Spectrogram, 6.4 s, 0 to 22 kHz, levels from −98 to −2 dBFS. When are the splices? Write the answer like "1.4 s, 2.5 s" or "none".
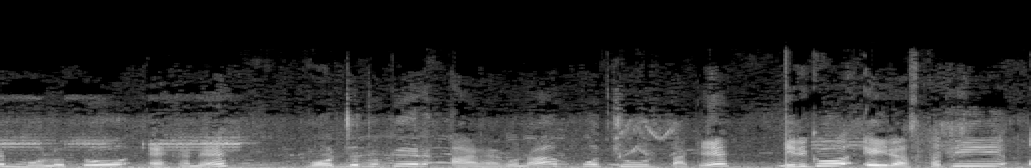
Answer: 4.9 s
